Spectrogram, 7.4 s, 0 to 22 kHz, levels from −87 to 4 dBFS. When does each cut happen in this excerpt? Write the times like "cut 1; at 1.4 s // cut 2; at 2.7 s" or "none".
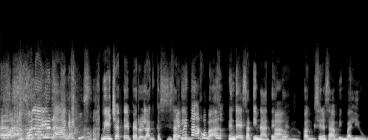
none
